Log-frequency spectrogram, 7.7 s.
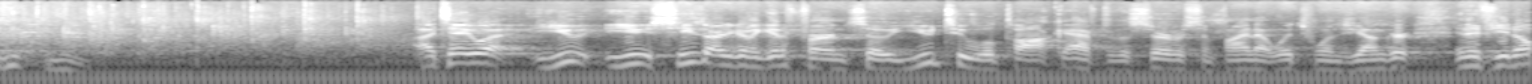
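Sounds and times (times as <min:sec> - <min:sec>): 
audience applause: 0:00.0 - 0:02.2
speech: 0:02.1 - 0:07.6.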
